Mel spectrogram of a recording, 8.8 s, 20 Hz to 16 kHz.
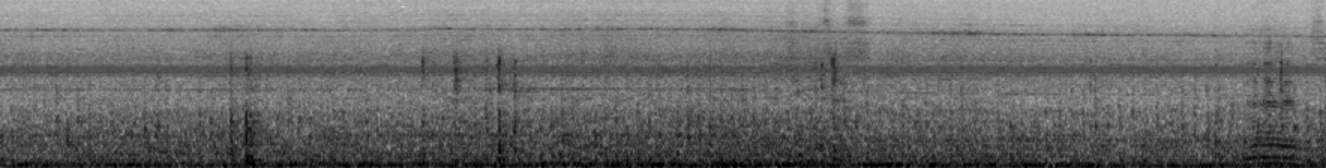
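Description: A helicopter in the video game ARMA 3 gives a steady, droning rotor and engine hum that holds at an even level throughout, with faint mechanical clicks now and then.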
